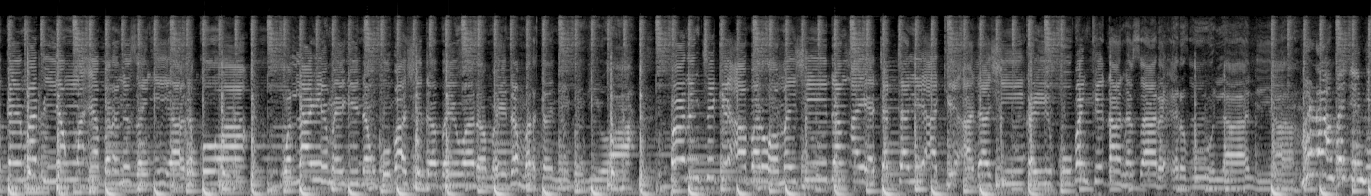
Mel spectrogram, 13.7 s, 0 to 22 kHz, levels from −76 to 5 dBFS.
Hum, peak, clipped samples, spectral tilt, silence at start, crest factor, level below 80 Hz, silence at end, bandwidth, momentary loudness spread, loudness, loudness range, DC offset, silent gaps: none; 0 dBFS; under 0.1%; -4 dB/octave; 0 s; 12 dB; -22 dBFS; 0 s; 16.5 kHz; 5 LU; -13 LUFS; 3 LU; under 0.1%; none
